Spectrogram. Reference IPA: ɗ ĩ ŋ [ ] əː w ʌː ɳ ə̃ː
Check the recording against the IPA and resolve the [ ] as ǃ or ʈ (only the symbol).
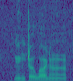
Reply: ʈ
